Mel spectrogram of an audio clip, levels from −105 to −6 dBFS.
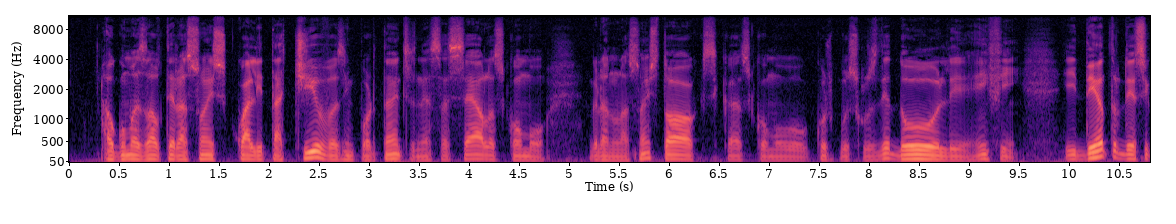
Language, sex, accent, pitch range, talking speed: Portuguese, male, Brazilian, 85-115 Hz, 95 wpm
